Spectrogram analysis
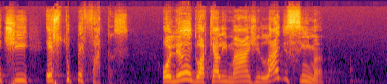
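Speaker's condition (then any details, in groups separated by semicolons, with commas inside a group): No condition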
